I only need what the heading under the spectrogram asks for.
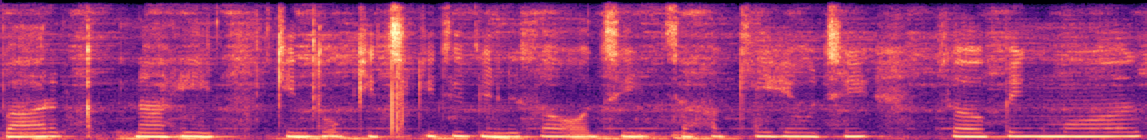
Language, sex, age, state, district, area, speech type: Odia, female, 18-30, Odisha, Balangir, urban, spontaneous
